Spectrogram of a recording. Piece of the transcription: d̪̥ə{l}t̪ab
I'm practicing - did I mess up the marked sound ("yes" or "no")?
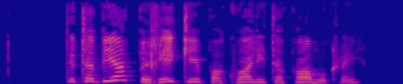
yes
